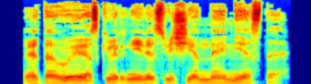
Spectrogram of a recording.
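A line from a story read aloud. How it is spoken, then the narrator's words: Half-growled, dragon. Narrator (Russian): то ли сказал, то ли прорычал черный дракон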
